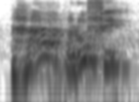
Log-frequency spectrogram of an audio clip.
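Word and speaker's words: ha-rofe: que l'on peut prononcer d'après notre éminent historien Mohamed Hassin Fanter, Ha Rofi, sachant que Ha correspond en phénicien comme en hébreu à l'article défini le ou la.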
